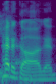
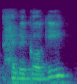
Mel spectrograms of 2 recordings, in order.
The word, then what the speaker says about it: pedagogy: To me, I call it pedagogue. I'm totally probably pronouncing it absolutely wrong, but yeah. It's spelled pedagogy. That's how you spell it. Padagy. But it's spelled pedagogy and pronounced pedagogy. Far out. Pedagogy. It's pronounced pedagogy.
